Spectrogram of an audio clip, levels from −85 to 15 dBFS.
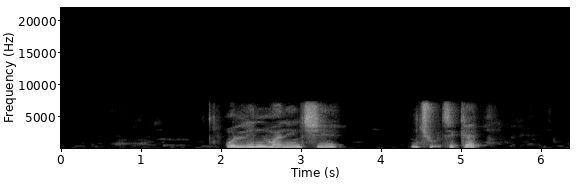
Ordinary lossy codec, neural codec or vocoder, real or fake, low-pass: AAC, 48 kbps; codec, 16 kHz in and 24 kHz out, 1 kbps, XY-Tokenizer; fake; 7.2 kHz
